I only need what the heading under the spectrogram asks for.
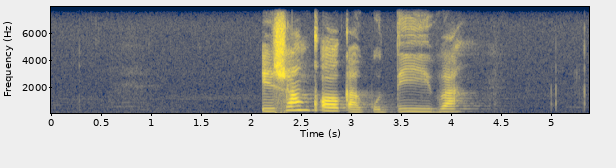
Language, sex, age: Tsonga, female, 20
